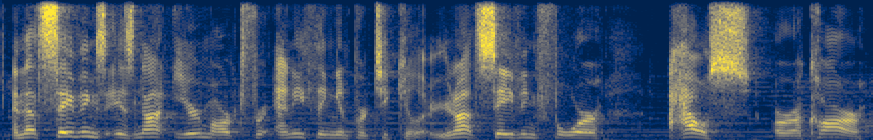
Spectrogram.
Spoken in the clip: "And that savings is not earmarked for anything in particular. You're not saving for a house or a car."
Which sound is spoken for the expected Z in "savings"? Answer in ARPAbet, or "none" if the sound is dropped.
Z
